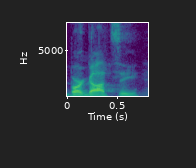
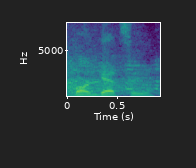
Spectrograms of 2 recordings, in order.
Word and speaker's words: Bargatze: I told you, I think you say our last name correct with Bargatze, and I think we say it wrong as a family. Bargatze.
